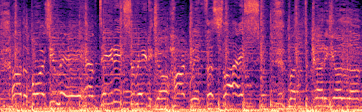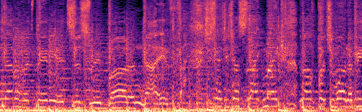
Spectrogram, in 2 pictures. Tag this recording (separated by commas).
Music, Punk rock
